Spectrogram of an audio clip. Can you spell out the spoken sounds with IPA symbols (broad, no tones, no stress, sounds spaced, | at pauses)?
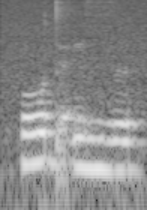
o d ɛ̰ n e̤ l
